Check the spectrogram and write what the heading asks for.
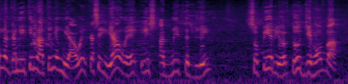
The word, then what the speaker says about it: Yahweh: 20 sabi rito ah yahwe is admittedly superior to Jehova Yun daw K ang pag-uusapan ay bigkas ng pangalan ng Diyos mas superior daw yong yahwe kaya sa Jehovah the wrong spelling Jehovah occurs since about 1100 a and then It offers its argument in favor of Yahweh as the correct and original pronunciation so mismo doon sa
